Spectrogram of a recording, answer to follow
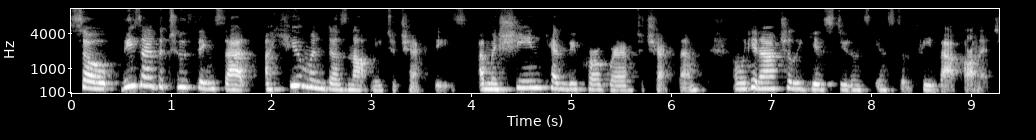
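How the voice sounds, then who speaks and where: In a Turkish accent, a woman speaks at a moderate pace with lively intonation. Her voice is fairly high and somewhat breathy. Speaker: university lecturer. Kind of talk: conference talk.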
